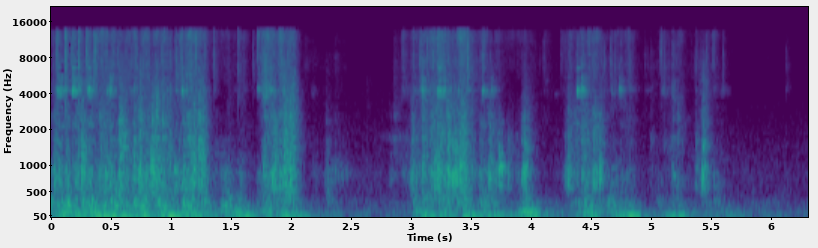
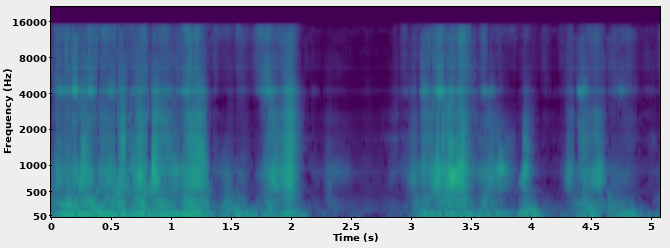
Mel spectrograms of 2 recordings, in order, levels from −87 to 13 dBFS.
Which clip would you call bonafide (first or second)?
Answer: first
